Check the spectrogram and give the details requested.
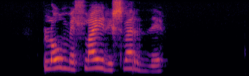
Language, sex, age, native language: Icelandic, female, 9, Icelandic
